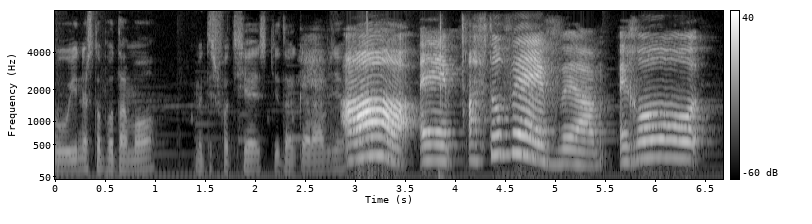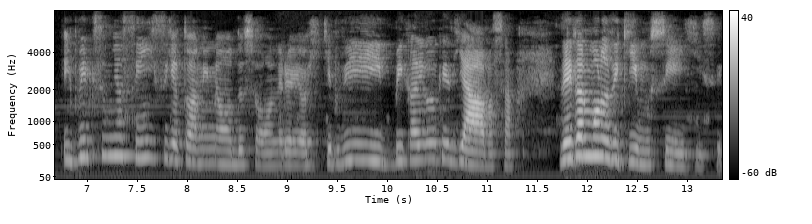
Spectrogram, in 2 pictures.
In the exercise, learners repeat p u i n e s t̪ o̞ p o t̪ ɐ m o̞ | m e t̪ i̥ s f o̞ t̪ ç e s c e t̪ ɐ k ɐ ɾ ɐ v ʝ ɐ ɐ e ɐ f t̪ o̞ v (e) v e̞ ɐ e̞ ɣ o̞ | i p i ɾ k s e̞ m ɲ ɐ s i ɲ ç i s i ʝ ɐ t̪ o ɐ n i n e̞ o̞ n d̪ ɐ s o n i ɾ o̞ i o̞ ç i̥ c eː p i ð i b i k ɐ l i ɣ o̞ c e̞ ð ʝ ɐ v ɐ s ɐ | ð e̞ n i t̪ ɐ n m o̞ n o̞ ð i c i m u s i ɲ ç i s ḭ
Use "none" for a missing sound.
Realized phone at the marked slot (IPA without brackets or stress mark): e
